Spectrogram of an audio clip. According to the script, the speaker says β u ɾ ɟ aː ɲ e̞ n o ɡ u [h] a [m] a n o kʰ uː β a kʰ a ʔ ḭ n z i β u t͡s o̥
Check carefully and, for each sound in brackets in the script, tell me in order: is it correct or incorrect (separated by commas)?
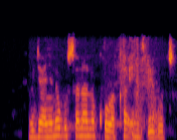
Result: incorrect, incorrect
